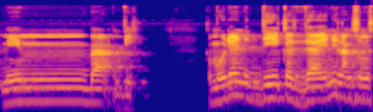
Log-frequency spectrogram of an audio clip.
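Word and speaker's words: مِن بَعْدِ: Jadi kita jangan lagi membacanya min ba'dih tapi membacanya mim ba'dih.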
